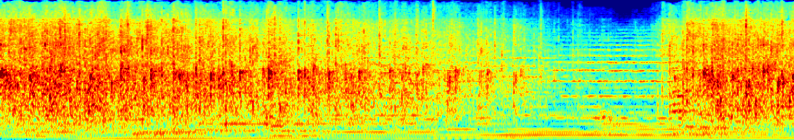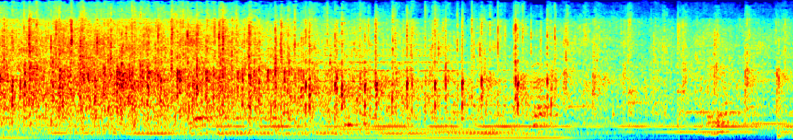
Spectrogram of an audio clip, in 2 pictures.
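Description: An audience applauds loudly and continuously for about twelve seconds as a guest is invited to say a few words, a dense steady clatter of many hands that thins briefly near the middle before swelling again.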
